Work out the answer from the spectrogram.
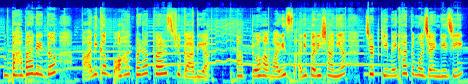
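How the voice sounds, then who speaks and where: A woman voicing an excitable, simple village wife in a cartoon story, wondering and expressive. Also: high-pitched, moderate pace, faint music behind, pitched above the performer's own voice, natural voice. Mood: overjoyed.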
